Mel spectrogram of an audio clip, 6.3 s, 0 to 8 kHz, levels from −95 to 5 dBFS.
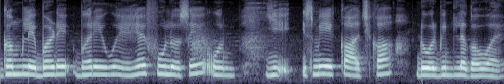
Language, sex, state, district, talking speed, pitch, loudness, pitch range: Hindi, female, Rajasthan, Jaipur, 170 wpm, 235 Hz, -14 LUFS, 220-250 Hz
